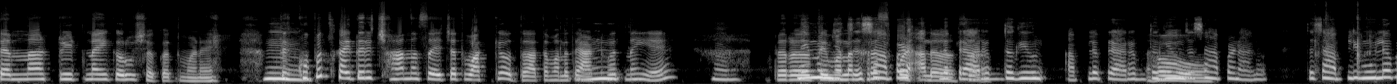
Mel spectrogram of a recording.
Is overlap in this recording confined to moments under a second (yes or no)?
no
